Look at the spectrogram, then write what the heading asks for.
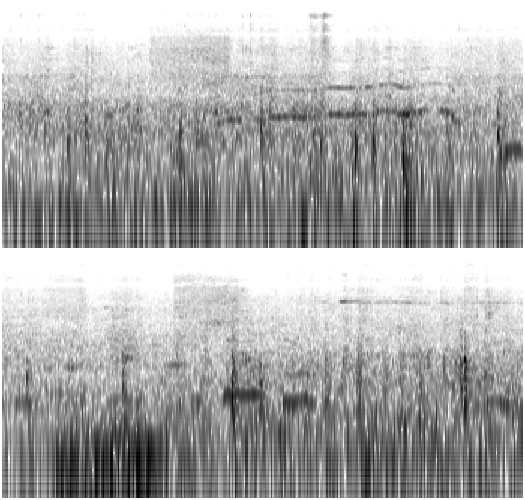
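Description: Passenger train rolling on the rails, its steel wheels squealing in wavering high tones over a low rumble and scattered clanks.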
